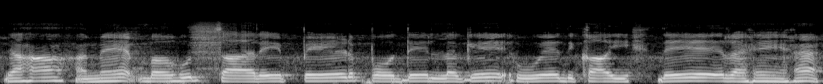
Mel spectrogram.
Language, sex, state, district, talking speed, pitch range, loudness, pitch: Hindi, male, Punjab, Fazilka, 85 wpm, 140-155 Hz, -14 LUFS, 145 Hz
